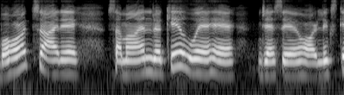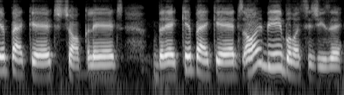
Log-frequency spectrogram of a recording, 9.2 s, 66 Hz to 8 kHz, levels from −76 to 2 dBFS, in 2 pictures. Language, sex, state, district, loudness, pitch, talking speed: Hindi, female, Jharkhand, Ranchi, -13 LUFS, 190 Hz, 125 wpm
